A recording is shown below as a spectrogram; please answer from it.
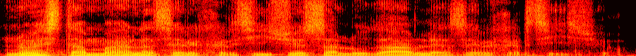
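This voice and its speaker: A man's voice: sits low, fairly quick, breathy edge. A man hosting a radio talk show, moralizing and repeating phrases for emphasis. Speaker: radio host.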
